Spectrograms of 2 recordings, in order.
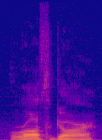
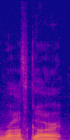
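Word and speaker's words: Hrothgar: dant is a female rothgar first introduced as a male only option in a shadowbringer expansion the long waited female rothgard the H is silent by the way it says will uh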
